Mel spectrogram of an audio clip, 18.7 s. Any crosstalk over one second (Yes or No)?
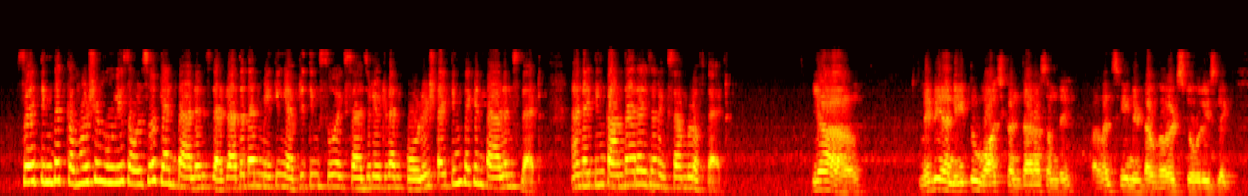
No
